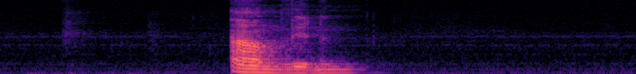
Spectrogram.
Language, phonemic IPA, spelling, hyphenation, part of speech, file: Dutch, /ˈaːnʋɪnə(n)/, aanwinnen, aan‧win‧nen, verb, Nl-aanwinnen.ogg
- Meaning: 1. to acquire 2. to reclaim land (from sea)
